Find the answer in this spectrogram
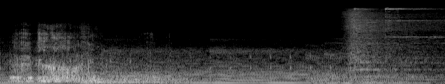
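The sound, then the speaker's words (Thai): A lion's deep, rumbling roar, loud, rising sharply at first and then sustained with a growling low drone, ending in a brief hiss of noise, as the lion pounces on a horse to eat it. “ระราชาเมื่อทราบว่าสิงโตมาตะครุบม้าไปกิน”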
